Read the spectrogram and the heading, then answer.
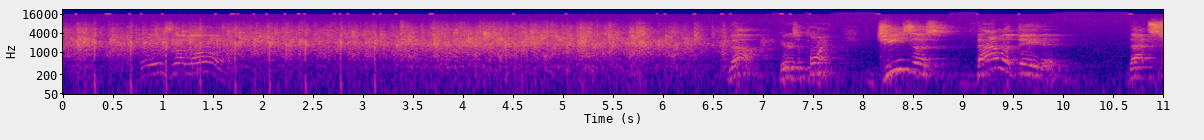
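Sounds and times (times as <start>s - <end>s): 
audience clapping hands in worship: 0.0s - 7.7s
speech: 0.8s - 1.8s, 6.6s - 11.0s.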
